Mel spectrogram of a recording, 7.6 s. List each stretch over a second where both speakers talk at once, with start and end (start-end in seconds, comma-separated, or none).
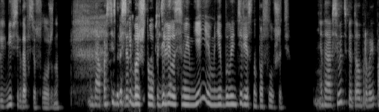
2.2-3.5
